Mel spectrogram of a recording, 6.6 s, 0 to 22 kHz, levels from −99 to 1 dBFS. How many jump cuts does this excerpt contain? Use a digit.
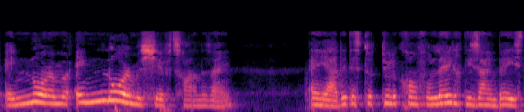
0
